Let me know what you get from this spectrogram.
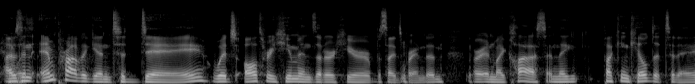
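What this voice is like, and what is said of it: Weird, strained, partly lost voice. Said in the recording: “my voice is weird right now because, did I have vodka? ... I lose my voice ... like a prepubescent”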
